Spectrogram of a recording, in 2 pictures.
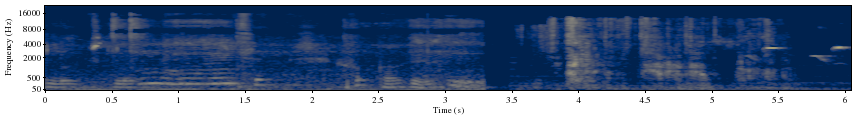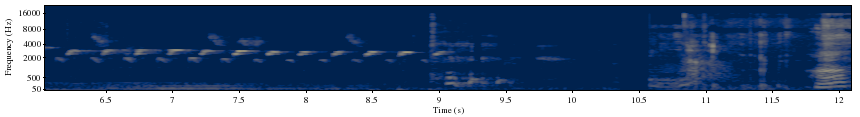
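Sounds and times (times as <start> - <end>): bird chirping rapidly: 5.0 - 9.0.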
